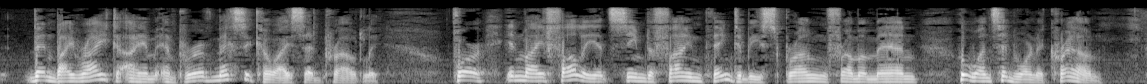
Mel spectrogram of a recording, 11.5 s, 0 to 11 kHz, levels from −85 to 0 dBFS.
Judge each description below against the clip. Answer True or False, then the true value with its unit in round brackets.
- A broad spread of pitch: True (5.8 semitones)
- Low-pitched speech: True (125 Hz)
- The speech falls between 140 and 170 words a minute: True (160 wpm)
